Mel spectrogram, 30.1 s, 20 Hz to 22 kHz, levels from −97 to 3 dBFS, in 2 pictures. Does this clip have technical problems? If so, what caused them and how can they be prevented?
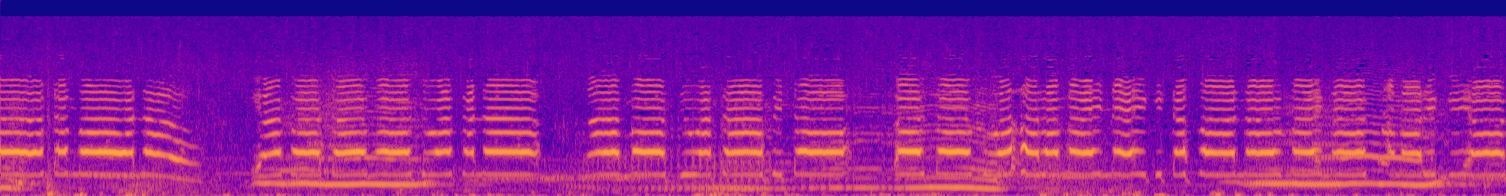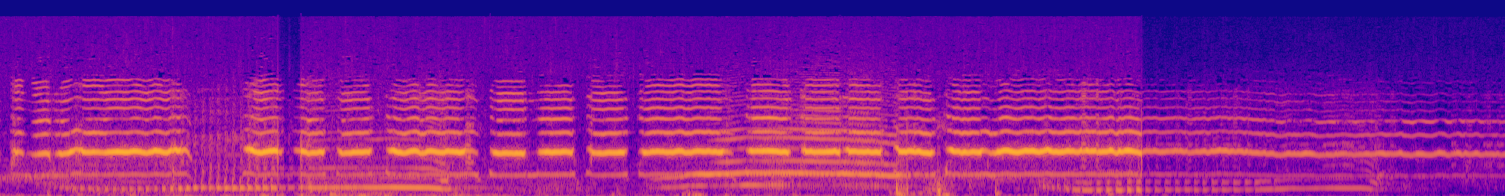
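Yes: sudden gain jumps drop the sound and noise floor together by about 12 dB at 17.83–18.07 s and about 14 dB from 26.47 s to the end, likely from unramped gain changes. The waveform shows abrupt step-downs. Prevent this by ramping gain changes over several milliseconds.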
